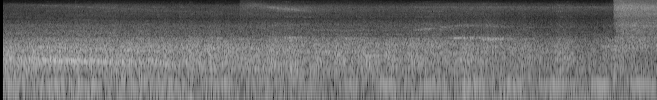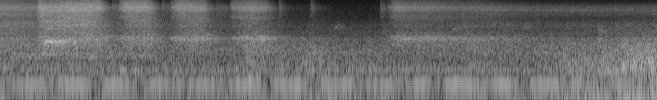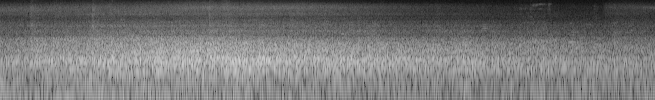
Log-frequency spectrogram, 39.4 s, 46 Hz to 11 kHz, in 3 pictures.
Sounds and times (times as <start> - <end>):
Train: 0.0 - 39.3
Railroad car, train wagon: 0.1 - 39.3.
